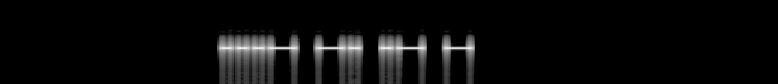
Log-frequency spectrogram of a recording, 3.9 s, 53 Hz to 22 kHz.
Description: Morse code, heard as a keyed tone, about 30 wpm, 700 Hz. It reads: VNAT
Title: All Cut Numbers - 4-Digit 30wpm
